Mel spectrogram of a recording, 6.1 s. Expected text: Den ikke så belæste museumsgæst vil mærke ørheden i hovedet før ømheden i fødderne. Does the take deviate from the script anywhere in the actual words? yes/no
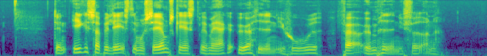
no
